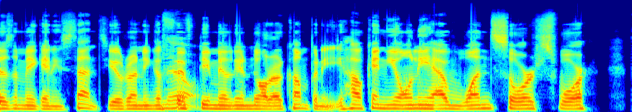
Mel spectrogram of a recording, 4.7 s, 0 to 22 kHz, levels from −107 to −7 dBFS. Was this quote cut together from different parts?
no; 0 cuts

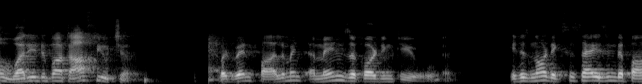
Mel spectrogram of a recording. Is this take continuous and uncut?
no; 1 cut; at 2.1 s

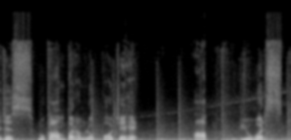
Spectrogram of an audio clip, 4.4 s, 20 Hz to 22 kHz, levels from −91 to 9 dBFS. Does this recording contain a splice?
no; 0 cuts

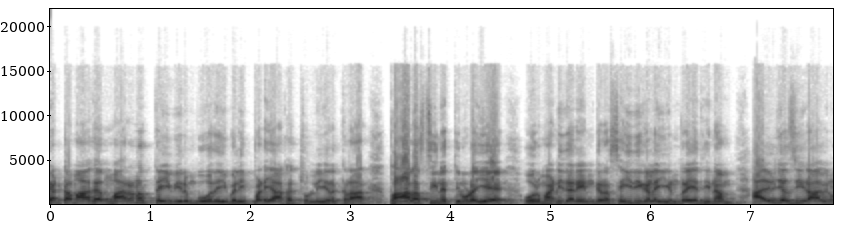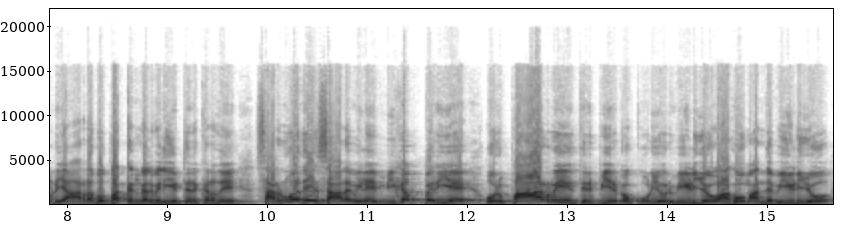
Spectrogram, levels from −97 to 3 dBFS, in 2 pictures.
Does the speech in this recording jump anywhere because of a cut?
no; 0 cuts

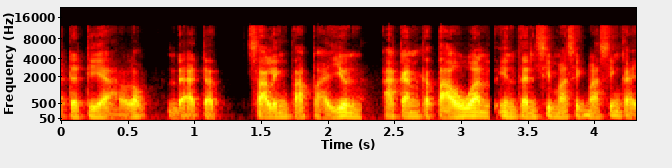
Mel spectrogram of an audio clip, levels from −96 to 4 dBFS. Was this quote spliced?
yes; 3 cuts; at 0.8 s, 2.3 s, 3.2 s

